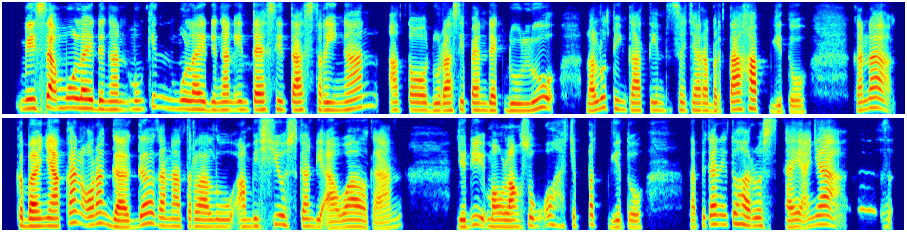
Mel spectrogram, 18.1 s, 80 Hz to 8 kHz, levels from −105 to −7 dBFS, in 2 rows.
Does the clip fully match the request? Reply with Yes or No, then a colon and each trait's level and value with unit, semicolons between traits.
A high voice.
Yes: high, 200 Hz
